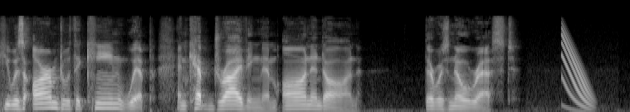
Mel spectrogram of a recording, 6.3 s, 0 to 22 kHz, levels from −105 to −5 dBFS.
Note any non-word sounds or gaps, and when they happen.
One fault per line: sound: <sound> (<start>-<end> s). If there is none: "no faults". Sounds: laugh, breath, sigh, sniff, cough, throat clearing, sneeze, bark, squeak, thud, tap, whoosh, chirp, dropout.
sound: chirp (5.6-6.0 s)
